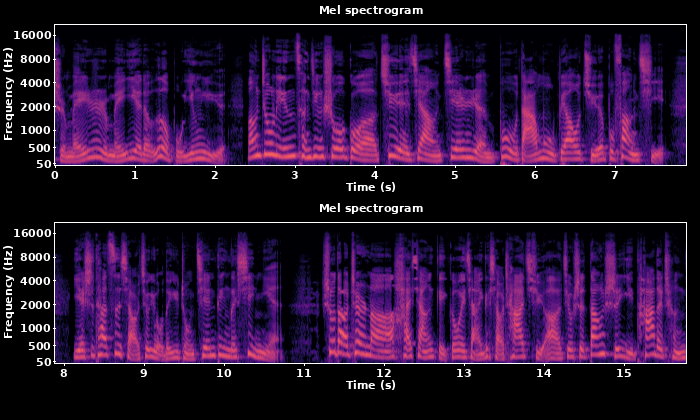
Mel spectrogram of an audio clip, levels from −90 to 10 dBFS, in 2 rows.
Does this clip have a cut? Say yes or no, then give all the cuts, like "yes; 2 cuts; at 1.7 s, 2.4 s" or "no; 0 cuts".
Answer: yes; 2 cuts; at 2.3 s, 4.0 s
